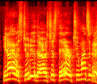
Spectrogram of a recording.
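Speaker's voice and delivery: brightly surprised reply, lifted high; excited retelling. Retold or imitated. Telling Bulgarians he was just in Sofia, excitedly. Telling islanders about the studio.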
